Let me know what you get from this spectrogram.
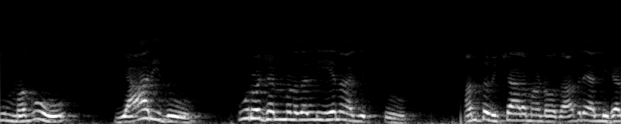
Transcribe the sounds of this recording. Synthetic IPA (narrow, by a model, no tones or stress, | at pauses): iːmɐɡu | jaːɾid̪u | puːɾʋɐd͡ʒɐnmɐnɐd̪ɐlːieːnaːɡit̪ːuɐnt̪ɐʋit͡ʃaːɾɐmaːɽoːd̪aːd̪ɐɾe̞ɐlːiɦeː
